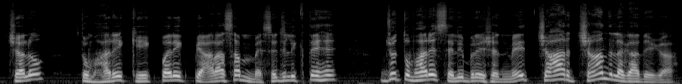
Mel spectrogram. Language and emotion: Hindi, happy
